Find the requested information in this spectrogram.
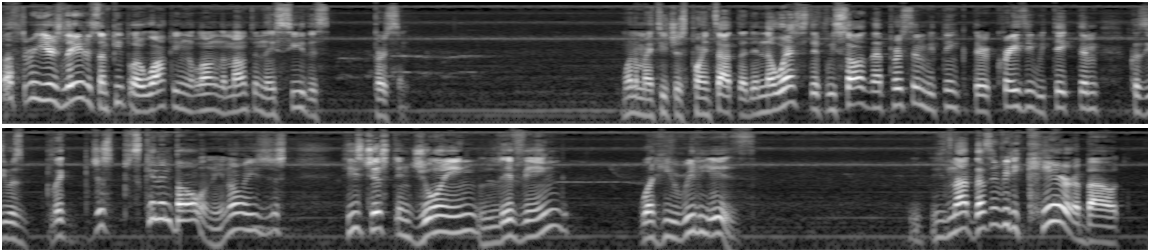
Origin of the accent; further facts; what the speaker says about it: Israel; moved away; I was born in Israel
